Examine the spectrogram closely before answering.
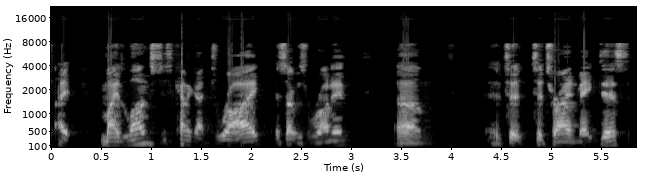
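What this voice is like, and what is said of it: Hoarse, gravelly, lower-pitched voice. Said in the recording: “hoarseness comes from. I don't know if you can tell. I, am a little hoarse. ... I got a frog in my throat now ... So I'm a little more gravelly, a little bit lower in, in octave.”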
